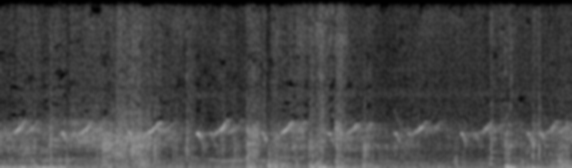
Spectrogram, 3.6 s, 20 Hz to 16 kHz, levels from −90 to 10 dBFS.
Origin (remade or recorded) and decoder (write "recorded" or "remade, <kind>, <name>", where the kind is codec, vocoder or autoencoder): remade, vocoder, BigVGAN v2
